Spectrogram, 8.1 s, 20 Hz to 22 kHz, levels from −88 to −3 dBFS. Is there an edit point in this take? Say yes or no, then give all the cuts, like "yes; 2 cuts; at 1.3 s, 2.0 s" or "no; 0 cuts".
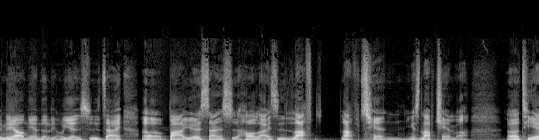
no; 0 cuts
